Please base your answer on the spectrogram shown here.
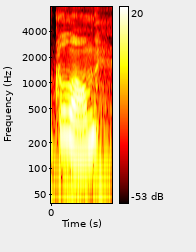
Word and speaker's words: Colombe: bit about me so Michael colombe that's my name that's how you say it's a French last name which is why it's all vowels I don't get it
